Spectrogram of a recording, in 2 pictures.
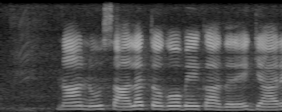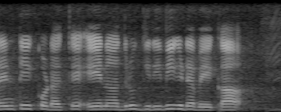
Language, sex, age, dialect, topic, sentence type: Kannada, female, 31-35, Central, banking, question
